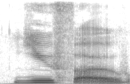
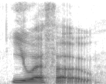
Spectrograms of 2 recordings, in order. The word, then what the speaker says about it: UFO: We pronounce each letter. So we don't say eufo or UFO. It's UFO. UFO.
